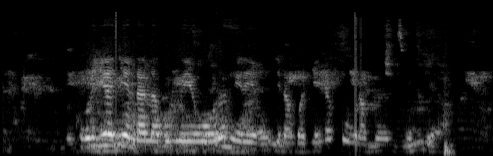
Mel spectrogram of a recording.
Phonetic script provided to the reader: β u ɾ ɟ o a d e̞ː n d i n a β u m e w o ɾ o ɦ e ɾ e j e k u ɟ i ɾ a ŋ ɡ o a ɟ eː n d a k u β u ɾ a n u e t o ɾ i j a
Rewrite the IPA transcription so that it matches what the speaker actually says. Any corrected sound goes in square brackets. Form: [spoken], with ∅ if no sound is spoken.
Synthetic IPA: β u ɾ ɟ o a [ɟ] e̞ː n d [a] n a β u m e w o ɾ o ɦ e ɾ e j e k u ɟ i ɾ a ŋ ɡ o a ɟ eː n d a k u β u ɾ a [m] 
